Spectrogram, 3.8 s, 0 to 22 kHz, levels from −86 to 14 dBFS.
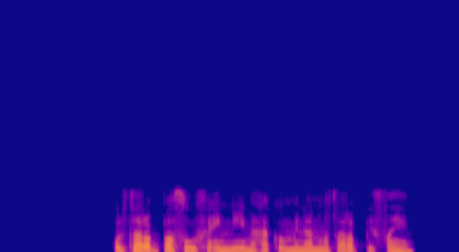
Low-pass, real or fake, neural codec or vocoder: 5.4 kHz; fake; vocoder, 44.1 kHz, 128 mel bands, Pupu-Vocoder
